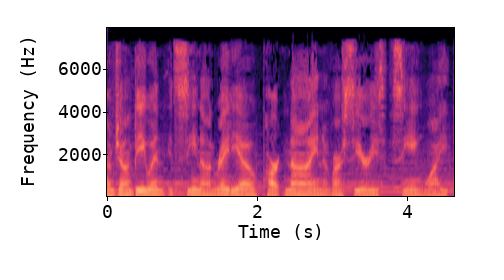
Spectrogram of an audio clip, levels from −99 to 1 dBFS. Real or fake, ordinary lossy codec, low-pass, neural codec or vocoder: real; AAC, 32 kbps; 7.2 kHz; none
